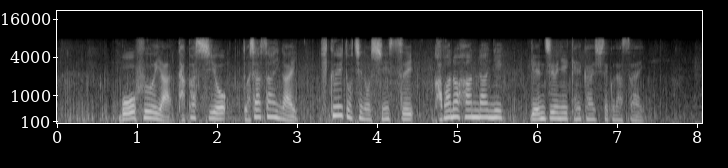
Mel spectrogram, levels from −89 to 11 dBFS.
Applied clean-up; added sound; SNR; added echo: none; none; none; none.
